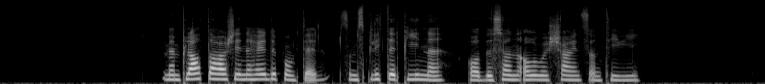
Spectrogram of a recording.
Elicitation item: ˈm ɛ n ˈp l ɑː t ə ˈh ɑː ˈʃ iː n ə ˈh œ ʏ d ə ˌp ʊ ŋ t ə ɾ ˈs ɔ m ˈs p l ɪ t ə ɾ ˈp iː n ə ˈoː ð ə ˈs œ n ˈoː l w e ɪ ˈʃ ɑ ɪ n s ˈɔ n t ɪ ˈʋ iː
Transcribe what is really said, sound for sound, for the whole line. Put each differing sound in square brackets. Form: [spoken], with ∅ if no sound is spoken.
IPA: ˈm ɛ n ˈp l ɑː t [ɑ] ˈh ɑː ˈʃ iː n ə ˈh œ ʏ d ə ˌp ʊ ŋ t ə ɾ ˈs ɔ m ˈs p l ɪ t ə ɾ ˈp iː n ə ˈoː ð ə ˈs œ n ˈoː l w e ɪ ˈʃ ɑ ɪ n s ˈɔ n t ɪ ˈʋ iː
